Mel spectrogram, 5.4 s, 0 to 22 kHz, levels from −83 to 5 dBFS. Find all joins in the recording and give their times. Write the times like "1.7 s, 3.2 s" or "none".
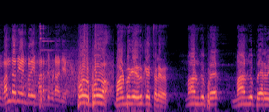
2.2 s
